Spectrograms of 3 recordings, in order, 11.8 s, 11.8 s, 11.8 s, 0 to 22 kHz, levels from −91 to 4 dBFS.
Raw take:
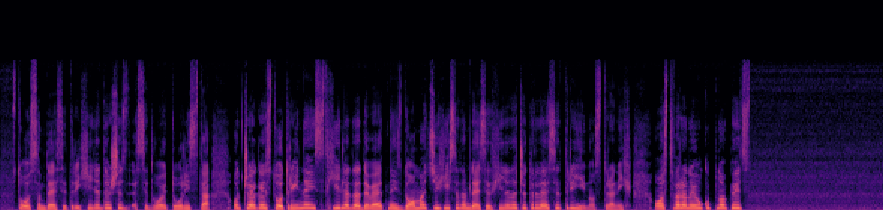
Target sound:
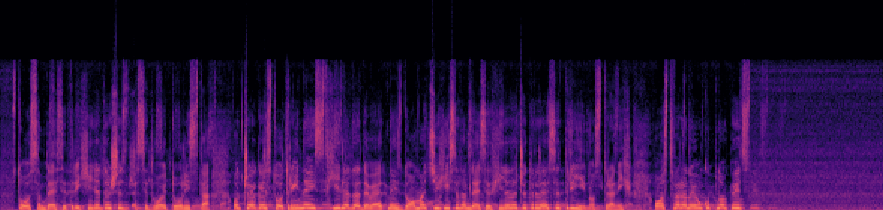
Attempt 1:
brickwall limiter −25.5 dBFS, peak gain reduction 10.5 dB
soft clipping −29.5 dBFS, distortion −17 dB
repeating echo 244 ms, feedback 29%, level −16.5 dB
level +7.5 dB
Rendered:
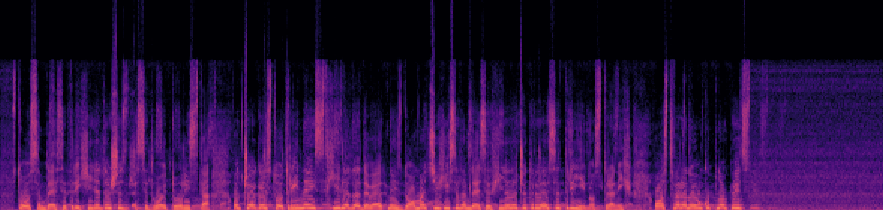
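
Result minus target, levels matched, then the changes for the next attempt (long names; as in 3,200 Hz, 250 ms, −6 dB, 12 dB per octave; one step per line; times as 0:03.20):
soft clipping: distortion +13 dB
change: soft clipping −21.5 dBFS, distortion −30 dB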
